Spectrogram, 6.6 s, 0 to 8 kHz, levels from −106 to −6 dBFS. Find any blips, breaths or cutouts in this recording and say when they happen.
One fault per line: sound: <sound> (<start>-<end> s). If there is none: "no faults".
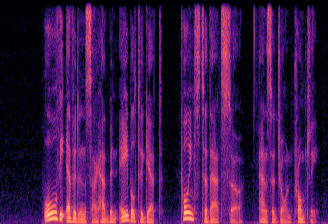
no faults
